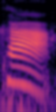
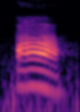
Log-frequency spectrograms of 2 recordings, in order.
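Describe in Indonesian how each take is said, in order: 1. Bunyinya ringan, ada hembusan udara. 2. Bunyinya berat, vokalnya lebih gelap. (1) "dibaca K ya. Jangan terlalu besar dan jangan ditahan" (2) "bukan ko, bukan. Tidak boleh kalau terlalu tebal"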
